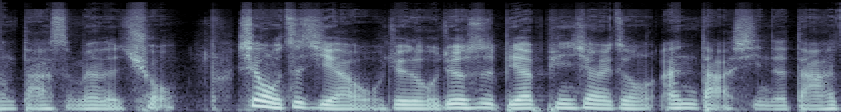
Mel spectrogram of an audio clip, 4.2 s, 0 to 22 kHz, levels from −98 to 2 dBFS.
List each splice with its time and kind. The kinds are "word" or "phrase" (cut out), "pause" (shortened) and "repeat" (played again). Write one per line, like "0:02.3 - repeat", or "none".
0:01.1 - pause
